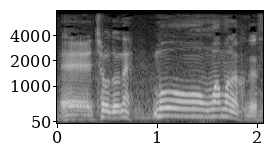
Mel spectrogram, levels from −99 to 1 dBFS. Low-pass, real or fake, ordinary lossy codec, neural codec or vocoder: 7.2 kHz; real; none; none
